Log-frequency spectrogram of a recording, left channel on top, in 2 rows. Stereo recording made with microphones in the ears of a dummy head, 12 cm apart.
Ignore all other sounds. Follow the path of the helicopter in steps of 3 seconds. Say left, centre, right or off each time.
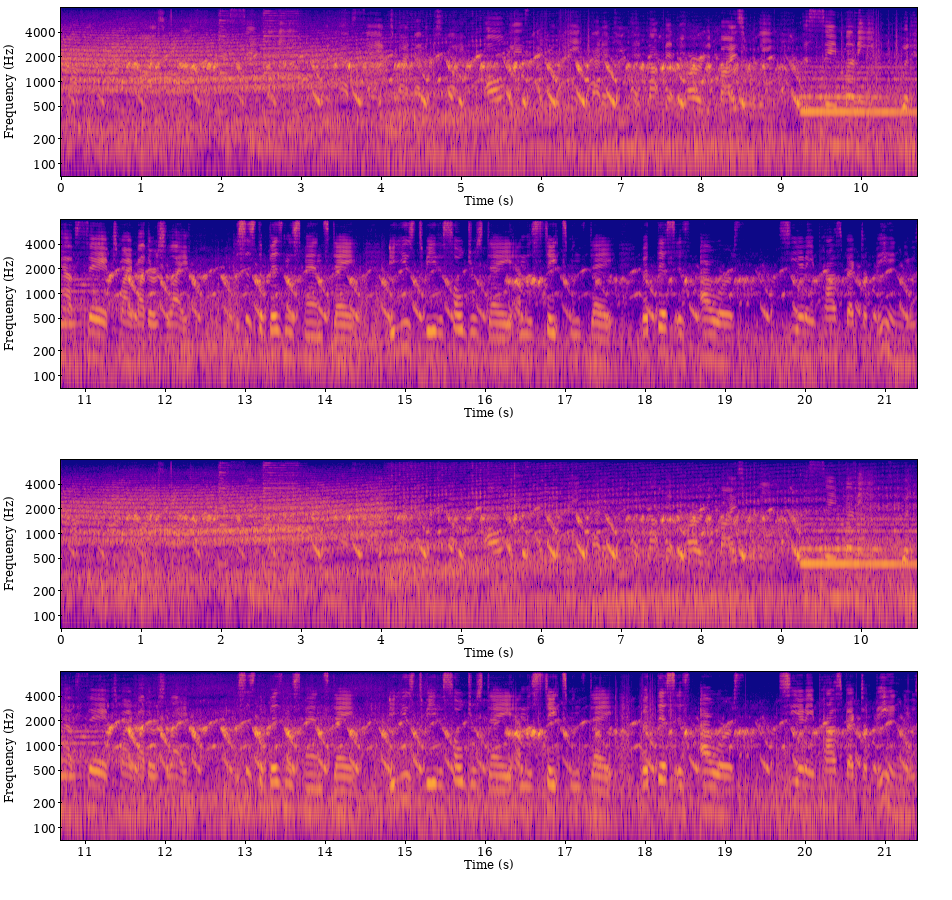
centre, right, right, right, right, right, right.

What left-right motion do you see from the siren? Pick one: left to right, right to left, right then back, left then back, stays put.
left to right.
